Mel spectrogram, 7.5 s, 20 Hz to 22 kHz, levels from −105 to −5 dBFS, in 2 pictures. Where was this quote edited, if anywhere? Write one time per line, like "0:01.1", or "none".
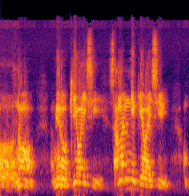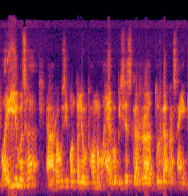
0:04.6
